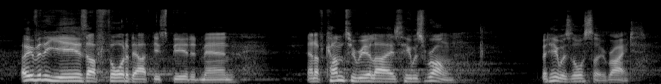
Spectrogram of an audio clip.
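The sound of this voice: With an Australian accent, a man talks at a fairly quick pace and a fairly high pitch, with lively intonation and long, frequent pauses.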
